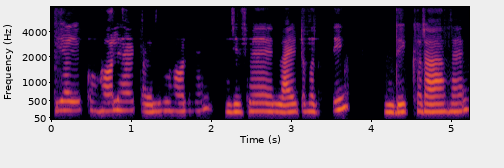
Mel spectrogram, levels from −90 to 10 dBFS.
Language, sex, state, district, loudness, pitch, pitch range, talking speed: Hindi, female, Bihar, Jamui, -30 LUFS, 215 Hz, 205-240 Hz, 150 wpm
